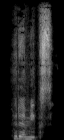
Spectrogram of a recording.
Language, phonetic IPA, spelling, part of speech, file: Polish, [ˈrɛ̃mʲiks], remiks, noun, Pl-remiks.ogg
